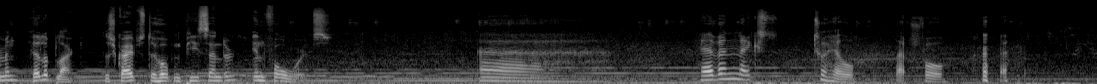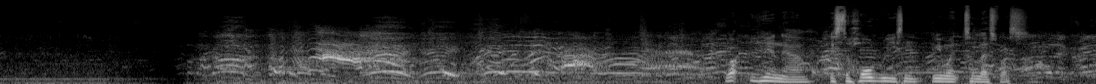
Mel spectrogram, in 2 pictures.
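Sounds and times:
speech: 0.0 - 3.4, 4.8 - 5.6, 7.0 - 10.2, 18.2 - 21.4
laughter: 9.7 - 10.3, 12.8 - 21.9
dense crowd chattering at Moria Refugee Camp: 12.8 - 21.9.

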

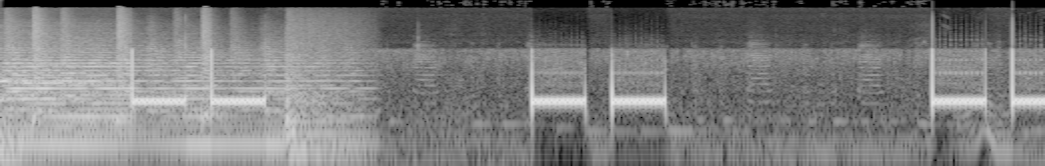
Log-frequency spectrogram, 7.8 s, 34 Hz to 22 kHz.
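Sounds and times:
faint steady hiss: 0.0 - 7.8
phone ringback tone double rings: 1.0 - 2.2, 4.0 - 5.0, 7.0 - 7.8.

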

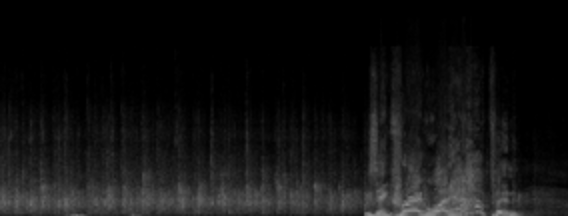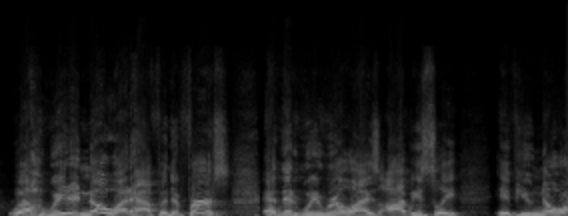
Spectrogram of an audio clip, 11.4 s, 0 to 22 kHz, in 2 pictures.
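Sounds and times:
crowd applauding in a large room: 0.0 - 5.6
speech: 3.7 - 11.3.

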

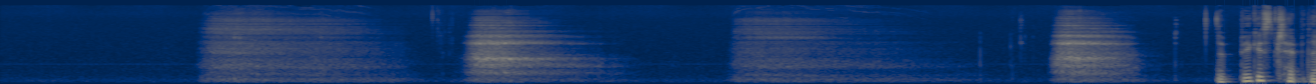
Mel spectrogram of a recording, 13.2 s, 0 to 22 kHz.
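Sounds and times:
person breathing in through the nose and out through the mouth: 2.0 - 6.4, 7.3 - 9.8, 10.5 - 11.6
speech: 12.2 - 13.1.

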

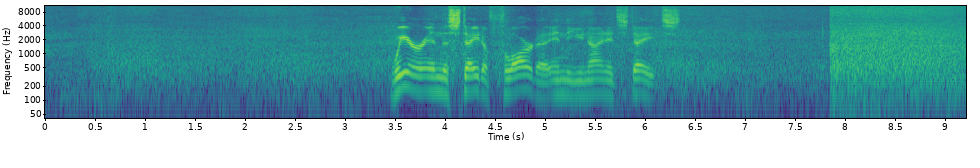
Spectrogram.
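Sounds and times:
gusting wind: 0.0 - 9.2
ocean waves breaking on a Florida beach: 0.0 - 9.2
speech: 3.4 - 6.6.

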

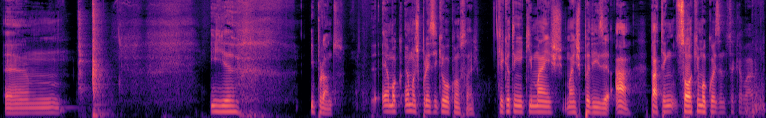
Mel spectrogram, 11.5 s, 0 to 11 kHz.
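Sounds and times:
speech: 0.0 - 0.6, 4.8 - 11.4
soft airy door creak and rustle: 1.1 - 1.8
door latch click: 1.2 - 1.7.

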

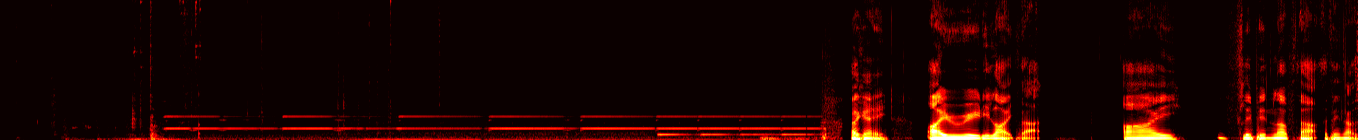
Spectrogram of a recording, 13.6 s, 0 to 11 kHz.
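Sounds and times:
car engine turning over and idling: 0.7 - 8.2
keys jangling: 1.2 - 4.5
steady electronic car door-open key chime: 1.6 - 8.3
speech: 8.5 - 10.5, 11.2 - 13.5.

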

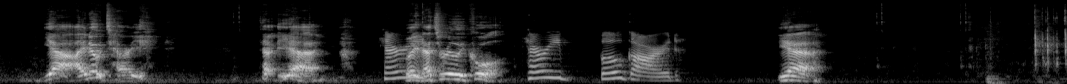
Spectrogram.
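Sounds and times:
speech: 0.4 - 1.6, 2.6 - 6.9, 7.8 - 8.3
typing on a computer keyboard: 9.6 - 10.6.

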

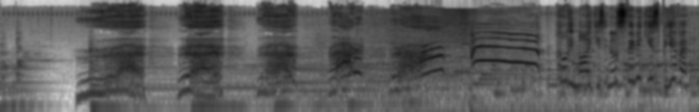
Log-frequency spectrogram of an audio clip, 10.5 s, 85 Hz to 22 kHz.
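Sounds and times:
person imitating the eerie howl of a big black wolf: 1.1 - 8.2
speech: 1.2 - 6.5, 8.5 - 10.4.

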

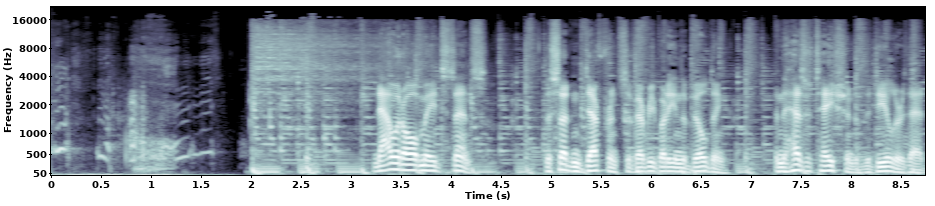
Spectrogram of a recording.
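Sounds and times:
dogs whining and yelping in high sliding cries: 0.0 - 2.0
speech: 3.2 - 8.7.

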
